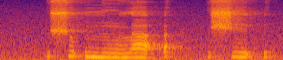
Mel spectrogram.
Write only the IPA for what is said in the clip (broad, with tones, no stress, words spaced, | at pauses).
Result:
ʃʊ˦ʔɲũ˨lä˦ʔ | ʃɪ˦ʔ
